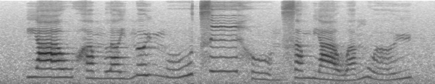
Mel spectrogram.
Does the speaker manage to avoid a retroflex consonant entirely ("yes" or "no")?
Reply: yes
